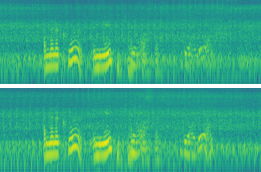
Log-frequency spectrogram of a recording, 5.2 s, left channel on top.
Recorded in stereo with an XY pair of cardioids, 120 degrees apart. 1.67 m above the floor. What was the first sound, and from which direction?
A woman speaking, 5° right.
